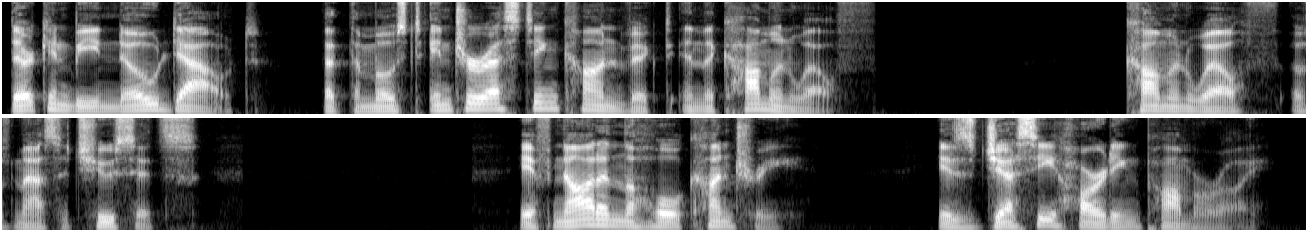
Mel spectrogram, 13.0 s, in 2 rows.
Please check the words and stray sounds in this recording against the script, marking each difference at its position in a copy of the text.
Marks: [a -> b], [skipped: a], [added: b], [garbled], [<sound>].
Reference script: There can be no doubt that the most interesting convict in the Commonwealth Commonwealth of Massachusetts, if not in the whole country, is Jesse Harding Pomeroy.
There can be no doubt that the most interesting convict in the Commonwealth Commonwealth of Massachusetts, if not in the whole country, is Jesse Harding Pomeroy.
